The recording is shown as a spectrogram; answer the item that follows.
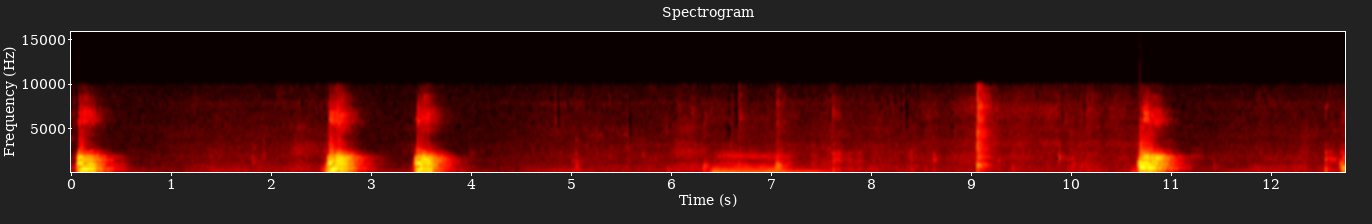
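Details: Seven-month-old dog barking at its own reflection in a mirror: five loud, sharp single barks spaced a second or more apart, with a brief low droning rumble in between, otherwise quiet.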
